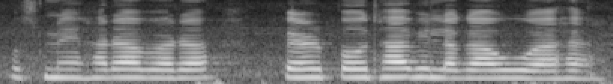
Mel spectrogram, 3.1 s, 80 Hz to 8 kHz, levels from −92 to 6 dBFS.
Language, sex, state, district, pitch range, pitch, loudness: Hindi, female, Jharkhand, Deoghar, 240-255 Hz, 250 Hz, -15 LUFS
